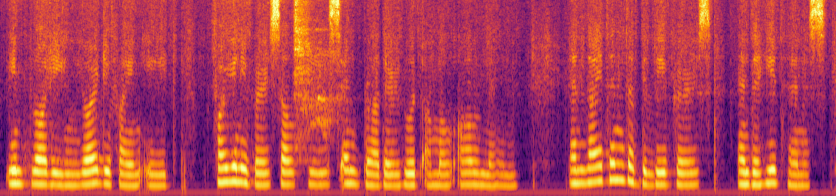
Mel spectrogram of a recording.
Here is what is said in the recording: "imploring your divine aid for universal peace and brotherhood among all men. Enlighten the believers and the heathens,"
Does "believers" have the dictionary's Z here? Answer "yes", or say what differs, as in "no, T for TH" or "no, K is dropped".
no, S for Z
